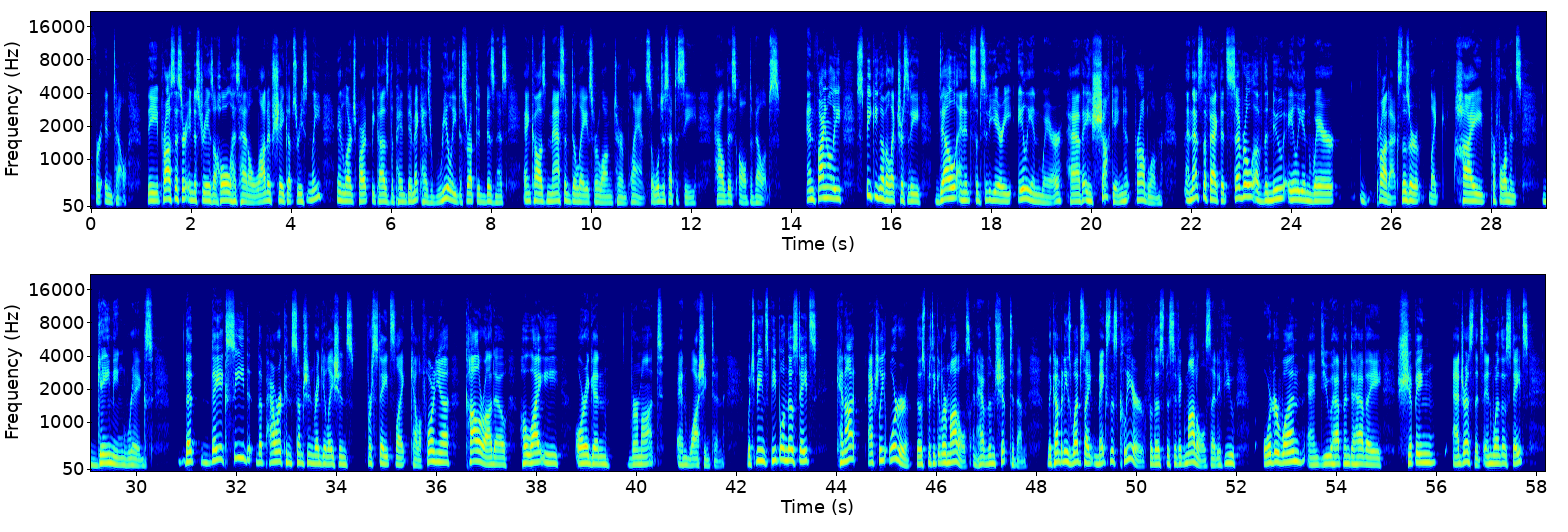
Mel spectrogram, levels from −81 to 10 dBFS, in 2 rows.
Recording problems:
none

